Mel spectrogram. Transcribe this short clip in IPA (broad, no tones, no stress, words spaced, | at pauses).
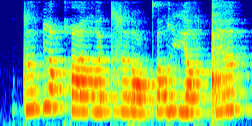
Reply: tʊʔiʊ̯ qʰəɪ̯ʁə˞tzʊ ɾɔkʼʊʁ vʲʌʁǃɪə̯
